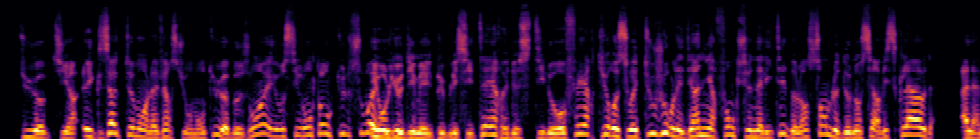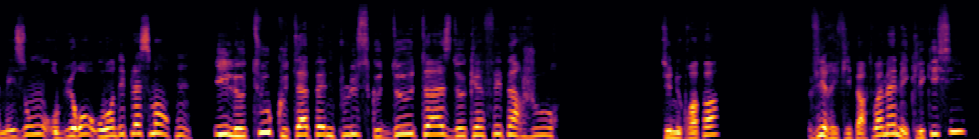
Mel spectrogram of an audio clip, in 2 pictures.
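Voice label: French, France, male, voice over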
